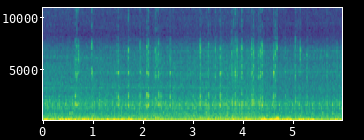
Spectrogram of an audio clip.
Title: Ford Focus 2003 1.8 tdci FFDA weird noise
